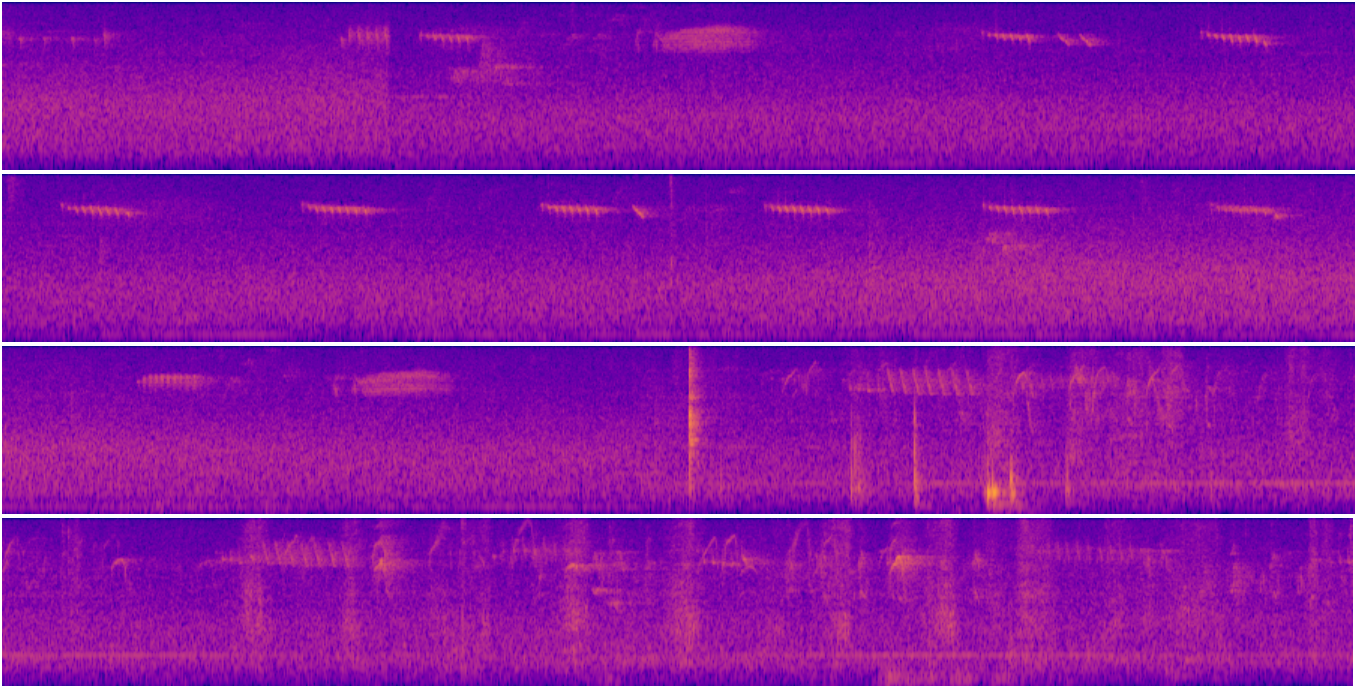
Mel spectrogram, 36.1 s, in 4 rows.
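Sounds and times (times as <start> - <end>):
faint background hiss: 0.0 - 36.0
bird calling: 23.5 - 36.0.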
